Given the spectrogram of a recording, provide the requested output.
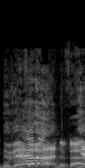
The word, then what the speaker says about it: Nevada: and Nevada. I said it correctly. – Nevada.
